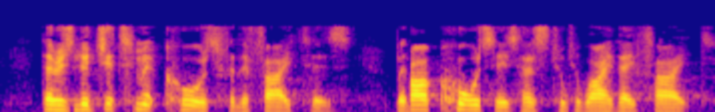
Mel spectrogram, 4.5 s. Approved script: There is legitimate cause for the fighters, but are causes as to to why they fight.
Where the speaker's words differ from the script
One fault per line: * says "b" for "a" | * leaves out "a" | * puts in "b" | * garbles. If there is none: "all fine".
all fine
